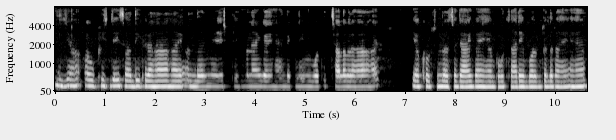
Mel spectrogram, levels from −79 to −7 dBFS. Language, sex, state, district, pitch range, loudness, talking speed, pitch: Hindi, female, Bihar, Purnia, 190-200 Hz, -19 LUFS, 175 wpm, 195 Hz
